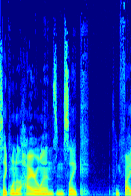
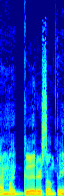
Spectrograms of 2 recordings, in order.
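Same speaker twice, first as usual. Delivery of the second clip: plain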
